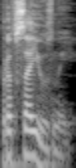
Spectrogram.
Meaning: trade-union
- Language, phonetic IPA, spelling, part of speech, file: Russian, [prəfsɐˈjuznɨj], профсоюзный, adjective, Ru-профсоюзный.ogg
